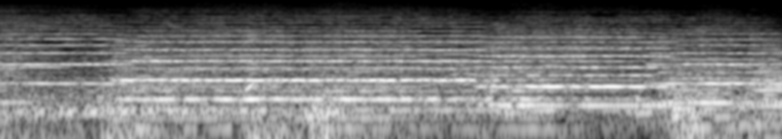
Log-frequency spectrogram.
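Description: Orchestral music with strings and brass playing long held notes that change every second or so.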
